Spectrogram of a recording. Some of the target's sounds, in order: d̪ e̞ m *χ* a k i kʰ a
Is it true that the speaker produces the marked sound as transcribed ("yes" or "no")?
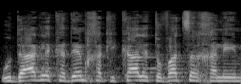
yes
